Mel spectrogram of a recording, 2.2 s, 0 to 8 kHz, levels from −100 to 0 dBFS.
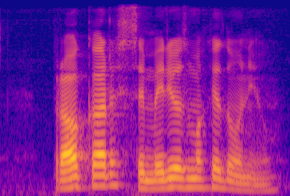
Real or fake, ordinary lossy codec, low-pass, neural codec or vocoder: real; none; 7.2 kHz; none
